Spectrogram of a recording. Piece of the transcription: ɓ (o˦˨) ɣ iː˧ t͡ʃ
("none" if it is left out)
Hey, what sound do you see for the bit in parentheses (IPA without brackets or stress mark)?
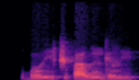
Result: o˦˨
